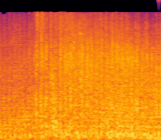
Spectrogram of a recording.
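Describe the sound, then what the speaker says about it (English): A precision airstrike going off in a video game, a loud, dense rumbling blast of overlapping booms that fills the whole moment without letting up. "Enemy precision airstrike."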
